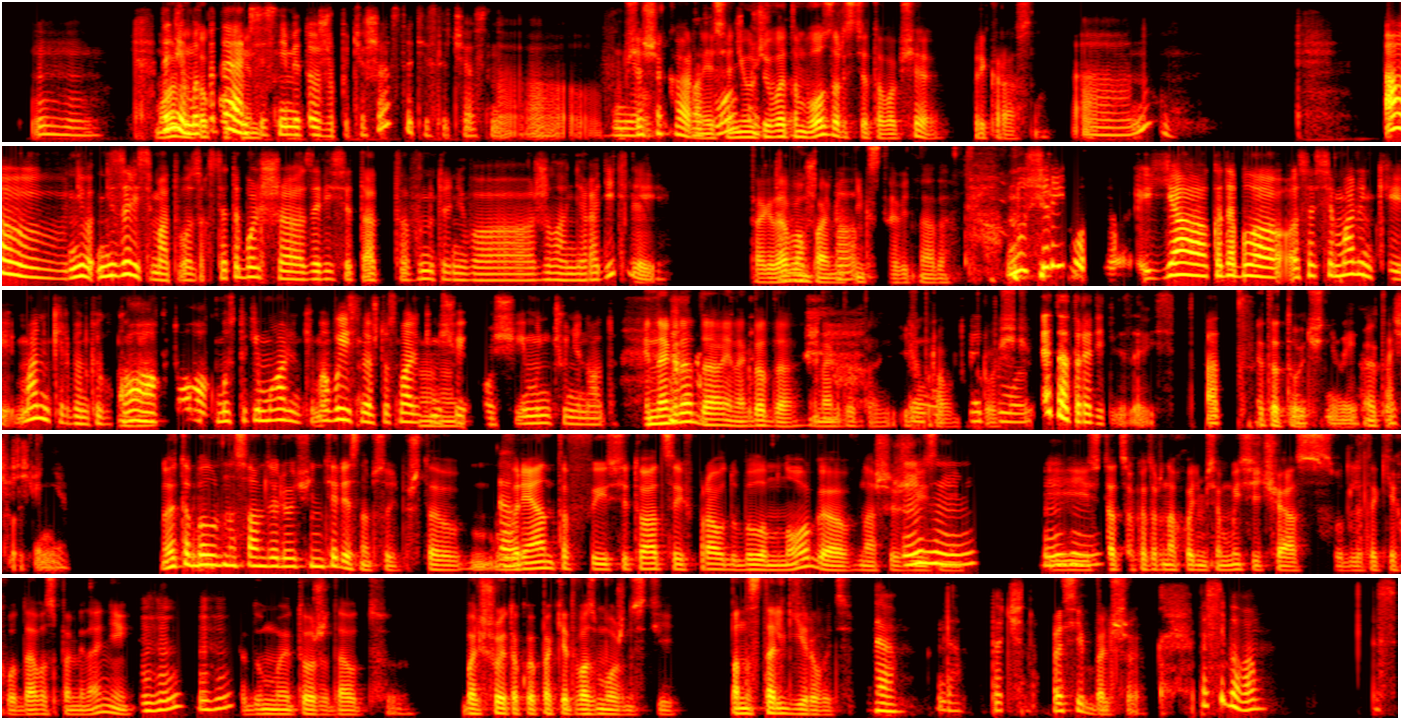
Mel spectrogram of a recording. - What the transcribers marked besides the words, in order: tapping; laugh; other background noise; laugh
- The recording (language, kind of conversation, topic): Russian, unstructured, Какое событие из прошлого вы бы хотели пережить снова?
